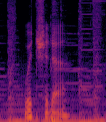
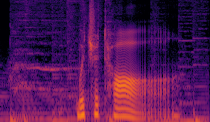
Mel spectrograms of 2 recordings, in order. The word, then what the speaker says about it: Wichita: you uh how do you say this Wichita Wichita Wichita 316 is Wichita did you just know this you just know this offhand I have never been to Kansas in my life Wichita okay it's right next to Wichita damn I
